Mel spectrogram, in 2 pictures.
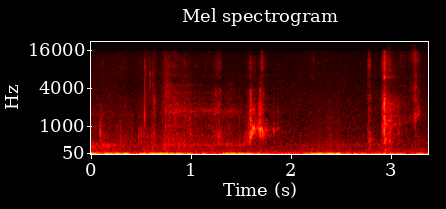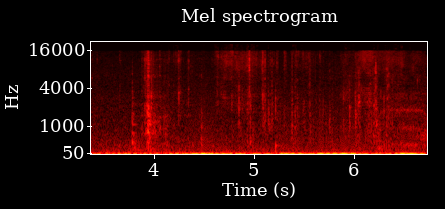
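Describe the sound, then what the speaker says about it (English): Draw balls are shuffled in a container at a European handball championship draw ceremony, giving a continuous rustling, crinkling clatter with scattered sharp clicks, moderately close and steady throughout. "I will just shuffle the balls and ask Mr. Jurkovic to take the ball."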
